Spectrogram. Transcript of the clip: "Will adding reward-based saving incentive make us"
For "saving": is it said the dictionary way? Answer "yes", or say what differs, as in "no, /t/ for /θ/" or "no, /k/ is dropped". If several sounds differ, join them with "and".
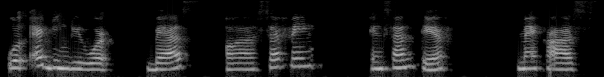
no, /f/ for /v/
